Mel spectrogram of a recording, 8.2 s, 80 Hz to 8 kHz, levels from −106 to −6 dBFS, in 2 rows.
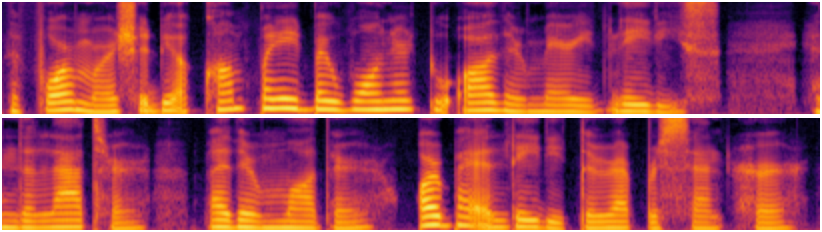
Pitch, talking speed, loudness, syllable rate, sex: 180 Hz, 185 wpm, -20 LUFS, 5.3 syllables/s, female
